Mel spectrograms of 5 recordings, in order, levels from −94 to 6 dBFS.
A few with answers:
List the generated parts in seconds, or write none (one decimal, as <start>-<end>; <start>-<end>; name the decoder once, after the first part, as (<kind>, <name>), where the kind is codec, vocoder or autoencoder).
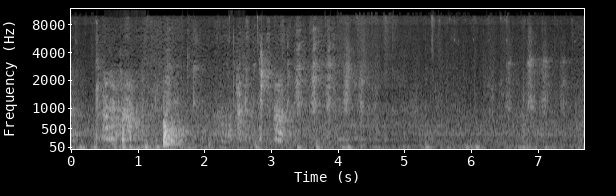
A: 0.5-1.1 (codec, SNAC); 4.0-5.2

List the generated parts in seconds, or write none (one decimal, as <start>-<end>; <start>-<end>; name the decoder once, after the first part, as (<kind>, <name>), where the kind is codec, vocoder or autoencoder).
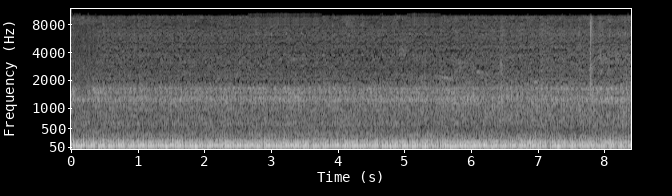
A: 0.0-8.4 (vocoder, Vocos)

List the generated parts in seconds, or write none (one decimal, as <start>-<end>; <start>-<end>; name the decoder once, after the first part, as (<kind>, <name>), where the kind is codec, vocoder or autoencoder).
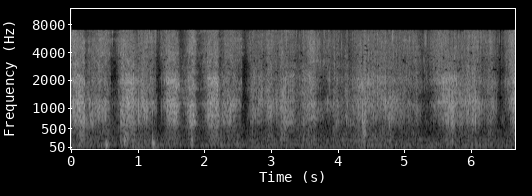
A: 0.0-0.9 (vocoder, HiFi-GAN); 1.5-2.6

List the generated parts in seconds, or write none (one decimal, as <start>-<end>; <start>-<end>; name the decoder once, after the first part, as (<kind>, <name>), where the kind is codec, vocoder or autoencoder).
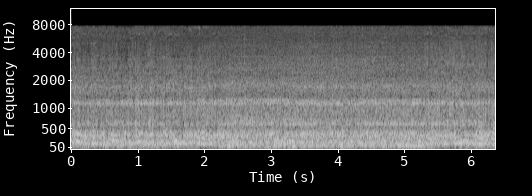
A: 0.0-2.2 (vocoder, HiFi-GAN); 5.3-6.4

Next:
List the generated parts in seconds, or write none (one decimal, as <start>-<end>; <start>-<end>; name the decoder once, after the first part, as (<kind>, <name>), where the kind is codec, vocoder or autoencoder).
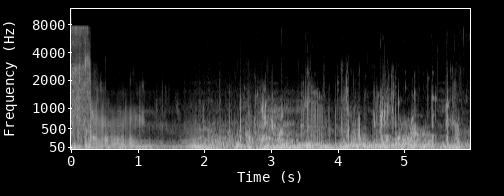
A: 0.0-1.9 (vocoder, WaveNeXt)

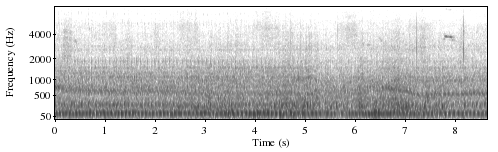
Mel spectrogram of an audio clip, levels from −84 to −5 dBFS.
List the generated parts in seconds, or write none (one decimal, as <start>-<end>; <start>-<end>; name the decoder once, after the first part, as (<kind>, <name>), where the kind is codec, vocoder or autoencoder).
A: none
